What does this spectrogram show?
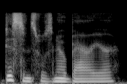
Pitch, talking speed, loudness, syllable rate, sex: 140 Hz, 190 wpm, -20 LUFS, 5.9 syllables/s, female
